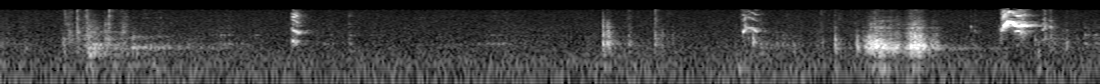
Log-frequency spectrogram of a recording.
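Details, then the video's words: Caged rosy-faced lovebirds, five birds near a window, make scattered scratchy chirps and short harsh notes, building to a cluster of rapid calls and one piercing high chirp near the end. "Lovebird Chirping Sounds"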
